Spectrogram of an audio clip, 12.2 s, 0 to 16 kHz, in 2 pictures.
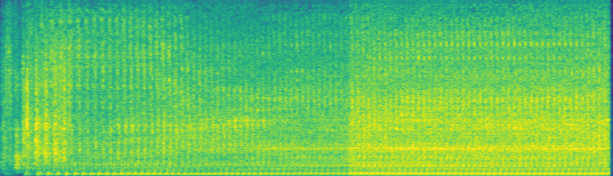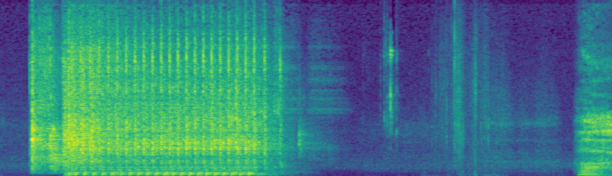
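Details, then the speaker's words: Yamaha XV1000 Virago 1000cc engine fitted with 750cc heads for high compression, first start on a jump battery: it fires with a hard, regular metallic clatter about three or four times a second, then shuts off. Valves are touching the pistons. "That's not good. That's making a sound. That is not good at all."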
